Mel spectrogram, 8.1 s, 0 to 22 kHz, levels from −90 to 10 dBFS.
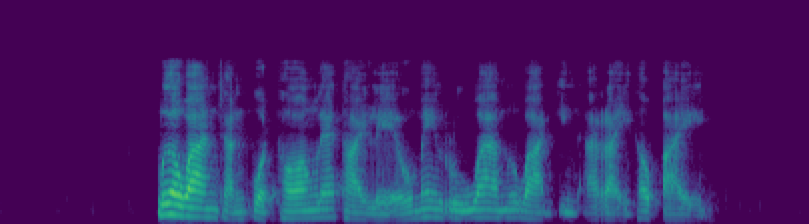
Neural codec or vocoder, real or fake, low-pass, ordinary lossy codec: codec, 16 kHz, 4.8 kbps, FACodec; fake; 7.2 kHz; none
